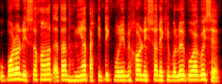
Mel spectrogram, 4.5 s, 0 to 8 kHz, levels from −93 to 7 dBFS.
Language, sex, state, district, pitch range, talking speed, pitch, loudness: Assamese, male, Assam, Hailakandi, 150-170 Hz, 135 wpm, 165 Hz, -16 LUFS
